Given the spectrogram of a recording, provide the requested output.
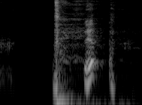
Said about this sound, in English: She actually growled. It's not growling, it's breathing.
